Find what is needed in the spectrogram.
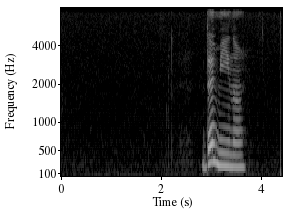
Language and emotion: Russian, neutral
